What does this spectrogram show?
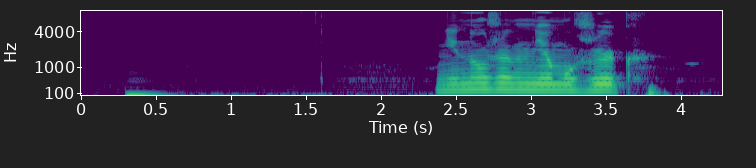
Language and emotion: Russian, angry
